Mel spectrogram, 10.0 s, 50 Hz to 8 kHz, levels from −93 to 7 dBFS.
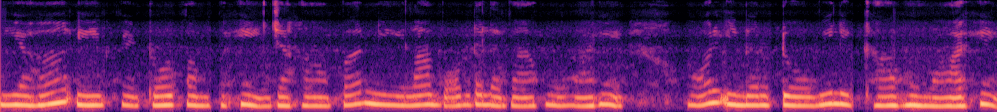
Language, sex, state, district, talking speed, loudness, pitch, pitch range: Hindi, female, Odisha, Khordha, 100 wpm, -14 LUFS, 240 Hz, 230-255 Hz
